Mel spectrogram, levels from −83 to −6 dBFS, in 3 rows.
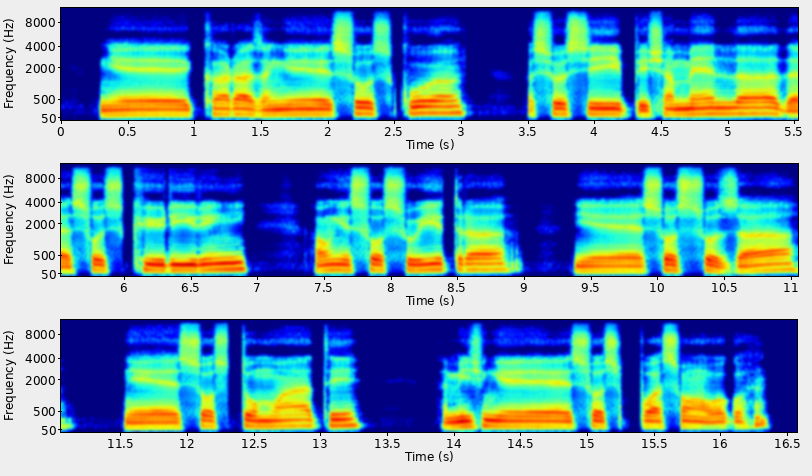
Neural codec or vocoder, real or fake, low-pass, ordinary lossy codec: codec, 24 kHz, 0.5 kbps, DualCodec; fake; 10.8 kHz; none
